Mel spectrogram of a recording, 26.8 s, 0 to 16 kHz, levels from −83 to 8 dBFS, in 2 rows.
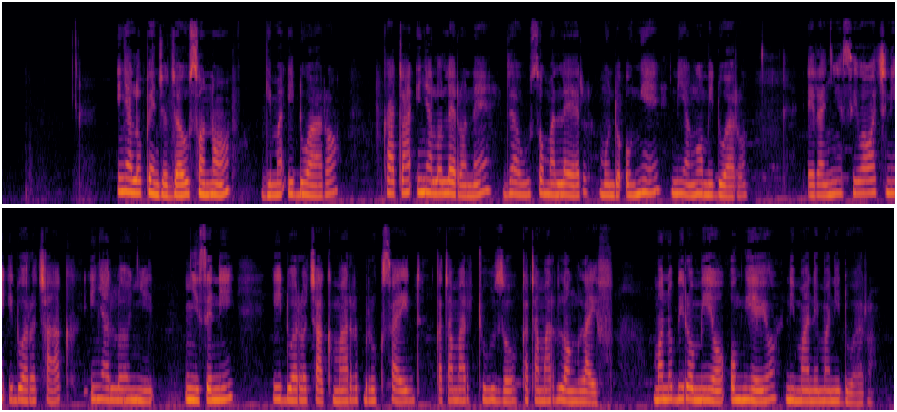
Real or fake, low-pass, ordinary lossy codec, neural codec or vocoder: fake; 14.4 kHz; MP3, 48 kbps; vocoder, 48 kHz, 128 mel bands, Vocos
